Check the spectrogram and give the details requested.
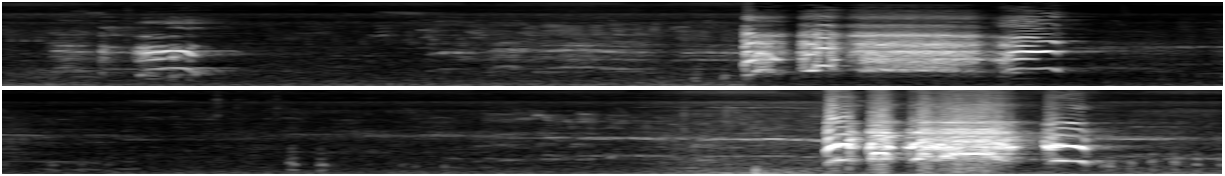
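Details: Linh Kê rooster producing odd crows: a short note near the start, a rough crow of over a second mid-way with stuttering pieces, then a louder choppy crow near the end over low rumbling.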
